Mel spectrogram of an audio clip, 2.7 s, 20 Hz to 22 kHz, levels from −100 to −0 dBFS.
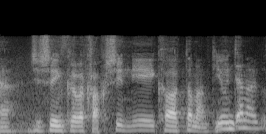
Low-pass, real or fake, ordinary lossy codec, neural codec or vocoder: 7.2 kHz; fake; none; codec, 16 kHz, 0.5 kbps, X-Codec, HuBERT features, trained on LibriSpeech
